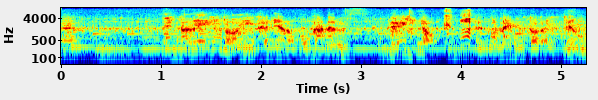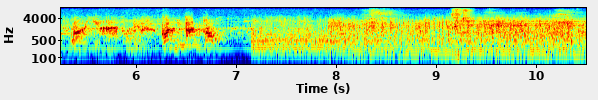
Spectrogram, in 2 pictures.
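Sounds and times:
speech: 0:01.0 - 0:07.4
explosion sound effect: 0:06.0 - 0:10.4.

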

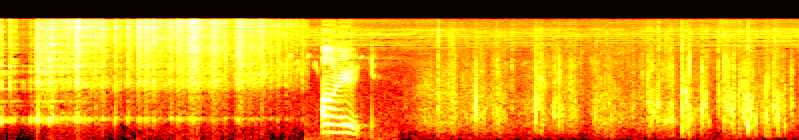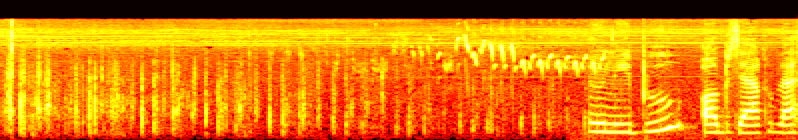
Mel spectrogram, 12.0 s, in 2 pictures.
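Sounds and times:
speech: 0:02.4 - 0:02.9, 0:10.4 - 0:11.9
horses carrying riders walking on a hard road: 0:03.4 - 0:10.4
faint high chirp: 0:08.1 - 0:10.5.

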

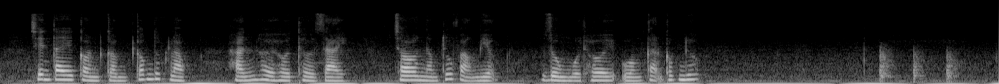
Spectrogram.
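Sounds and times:
low hum: 0:00.0 - 0:09.9
speech: 0:00.3 - 0:07.1
knocking on a hotel room door: 0:08.8 - 0:09.7.

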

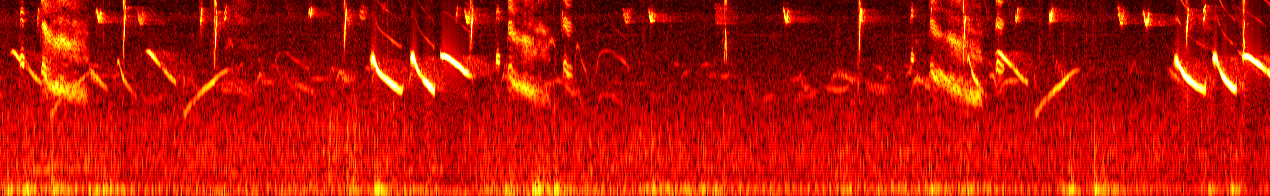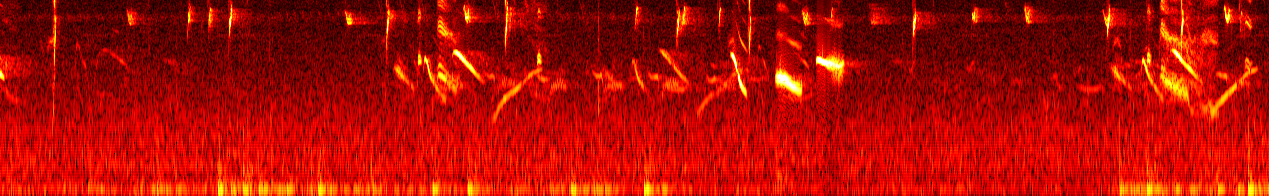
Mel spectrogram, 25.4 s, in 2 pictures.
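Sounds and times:
green-winged saltator whistling: 0:00.0 - 0:13.8, 0:16.6 - 0:21.3, 0:23.6 - 0:25.3
high ticking calls: 0:00.0 - 0:22.4, 0:23.1 - 0:25.3.

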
